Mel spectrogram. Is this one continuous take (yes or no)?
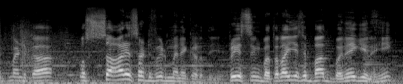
no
